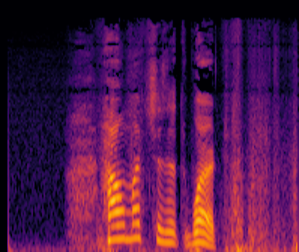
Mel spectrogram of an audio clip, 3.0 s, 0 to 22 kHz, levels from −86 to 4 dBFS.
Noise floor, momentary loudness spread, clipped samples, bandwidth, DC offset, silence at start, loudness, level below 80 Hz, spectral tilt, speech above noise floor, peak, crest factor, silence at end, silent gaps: -53 dBFS; 20 LU; under 0.1%; 16 kHz; under 0.1%; 0.7 s; -16 LUFS; -36 dBFS; -6 dB/octave; 38 dB; 0 dBFS; 18 dB; 0 s; none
